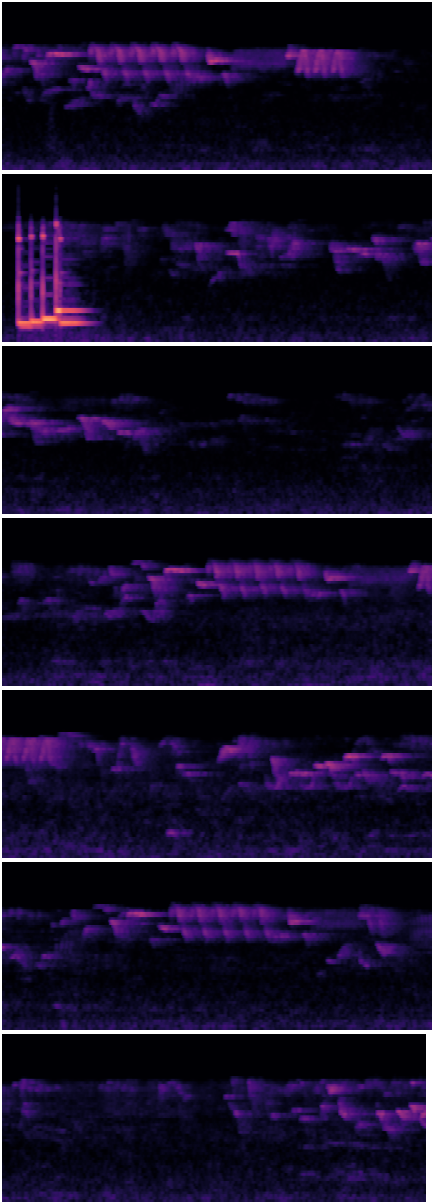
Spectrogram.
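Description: Songbirds singing at dawn: many high chirps and fast trilled phrases, loudest in three spells near the start, midway and about three-quarters through. A brief, loud, lower-pitched call or beep stands out about four and a half seconds in.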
